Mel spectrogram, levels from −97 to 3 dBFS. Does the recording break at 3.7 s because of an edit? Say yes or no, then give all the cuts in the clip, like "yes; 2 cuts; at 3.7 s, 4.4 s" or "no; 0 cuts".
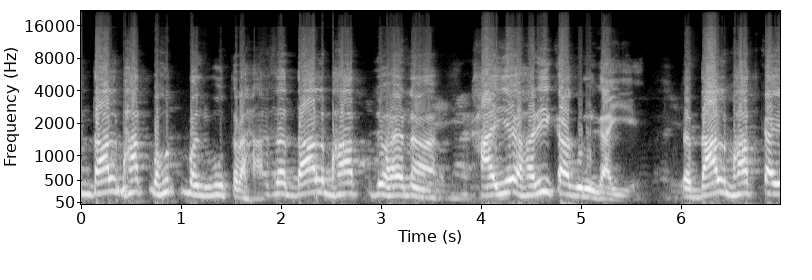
no; 1 cut; at 1.9 s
